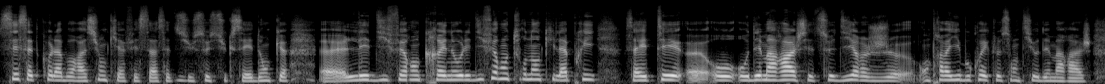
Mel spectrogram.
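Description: The delivery comes at a moderate pace with ordinary pitch variation. It is an ordinary speaking voice. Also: woman, medium pitch for a woman. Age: 60s. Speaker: textile company owner. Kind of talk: interview. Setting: knitting factory.

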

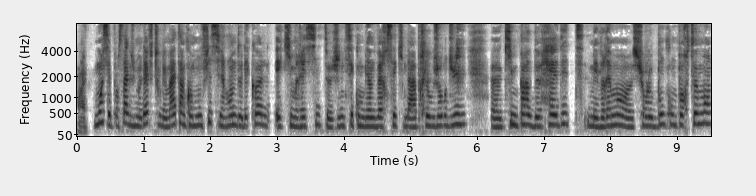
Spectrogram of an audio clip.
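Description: At a fairly quick pace, a normal speaking voice carries fairly even intonation in a dry, close sound with no echo. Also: woman. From France. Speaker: expat agency co-founder. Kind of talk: casual interview. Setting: recorded at the guests' home.

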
